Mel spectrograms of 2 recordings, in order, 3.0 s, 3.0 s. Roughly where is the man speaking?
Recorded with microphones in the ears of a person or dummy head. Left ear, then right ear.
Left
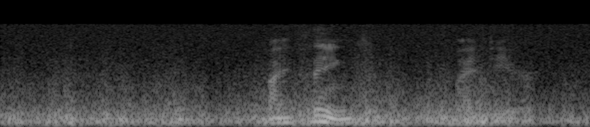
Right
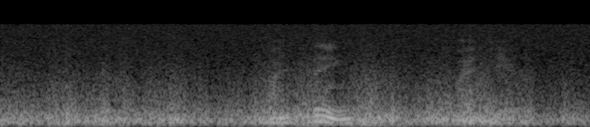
Left.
